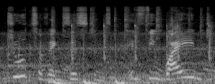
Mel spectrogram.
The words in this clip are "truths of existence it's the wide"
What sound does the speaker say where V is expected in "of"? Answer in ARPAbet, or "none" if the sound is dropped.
V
